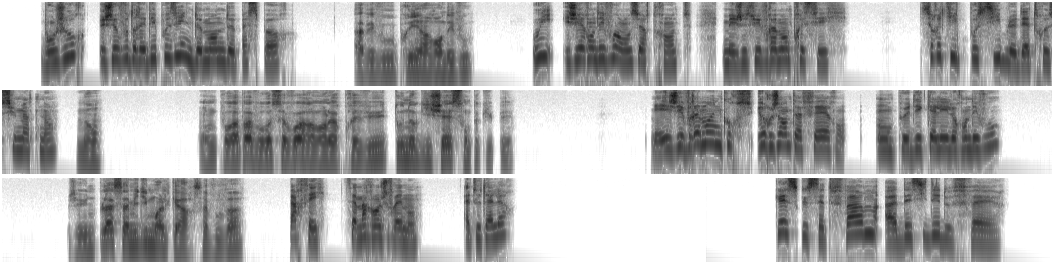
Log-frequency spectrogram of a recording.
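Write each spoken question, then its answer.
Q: Qu'est-ce que cette femme a décidé de faire?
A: Décaler son rendez-vous à midi moins le quart (11h45)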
